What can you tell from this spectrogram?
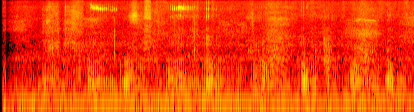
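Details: Domestic pet cat purring particularly loudly indoors: a steady low rumbling purr pulsing in regular cycles about every half second, with faint higher squeaks and soft room noise over the top.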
